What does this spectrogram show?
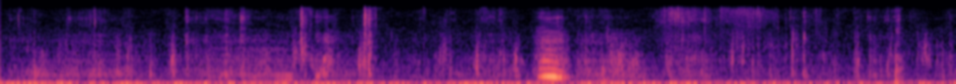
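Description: Close-miked chewing of a mouthful of kimchi-braised pork rib, with many small wet mouth clicks and smacks. About four seconds in there is a short hummed "mm" that falls in pitch.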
